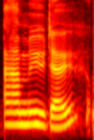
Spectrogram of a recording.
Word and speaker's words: Amaudo: It's called Amudo, which is spelled, I'll spell it, A-M-A-U-D-O.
